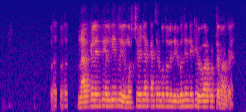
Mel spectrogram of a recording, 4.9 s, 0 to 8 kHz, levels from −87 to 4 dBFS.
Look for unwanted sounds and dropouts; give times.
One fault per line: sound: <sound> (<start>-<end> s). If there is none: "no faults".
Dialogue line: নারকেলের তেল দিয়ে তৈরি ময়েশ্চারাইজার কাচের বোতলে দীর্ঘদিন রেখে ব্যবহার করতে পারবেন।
sound: laugh (1.0-1.4 s)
